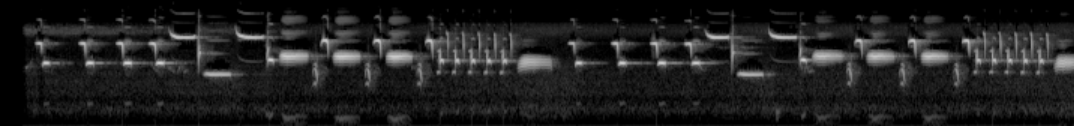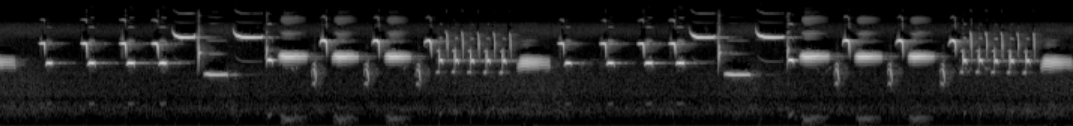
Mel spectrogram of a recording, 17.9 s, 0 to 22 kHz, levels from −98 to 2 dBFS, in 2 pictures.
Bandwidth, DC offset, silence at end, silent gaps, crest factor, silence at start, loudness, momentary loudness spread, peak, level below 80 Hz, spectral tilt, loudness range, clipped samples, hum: 16 kHz; under 0.1%; 0 s; none; 14 dB; 0.3 s; -22 LUFS; 9 LU; -12 dBFS; under -90 dBFS; 9 dB/octave; 3 LU; under 0.1%; none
